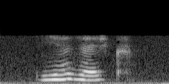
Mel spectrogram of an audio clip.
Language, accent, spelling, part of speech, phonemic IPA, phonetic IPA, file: Armenian, Eastern Armenian, եզերք, noun, /jeˈzeɾkʰ/, [jezéɾkʰ], Hy-եզերք.ogg
- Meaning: edge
